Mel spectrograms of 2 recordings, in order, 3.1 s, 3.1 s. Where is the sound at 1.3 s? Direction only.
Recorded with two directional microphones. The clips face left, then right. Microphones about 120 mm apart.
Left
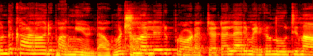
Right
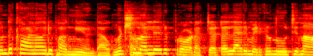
20° right (ahead or behind).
